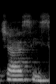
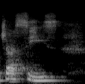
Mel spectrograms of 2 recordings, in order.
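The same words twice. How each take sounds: First: The stress is on the first syllable. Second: The stress is on the last syllable. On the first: "en México no se dice chasis" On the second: "sino chasis, también es correcto"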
